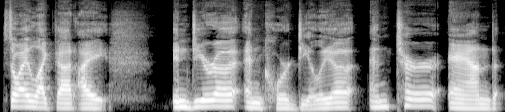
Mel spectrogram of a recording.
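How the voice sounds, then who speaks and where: A man's voice: a little high, slow pace, clear, resonant tone, no room sound, clean studio sound. A man co-hosting a casual fan podcast, enthusiastic and rambling, swearing freely. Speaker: podcast co-host.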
